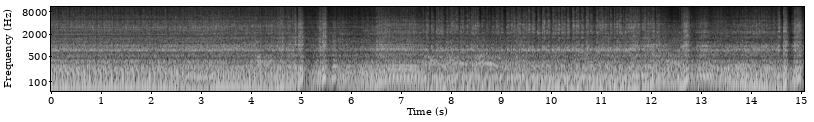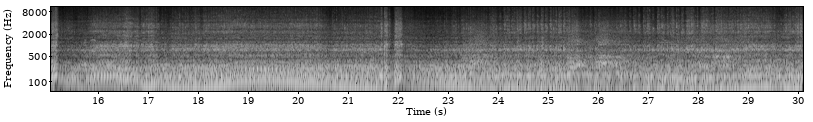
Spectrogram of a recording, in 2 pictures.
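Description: V8 muscle-car engine and exhaust running loudly at low cruising speed, the note rising and falling several times as it pulls away and eases off, with a few short knocks.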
